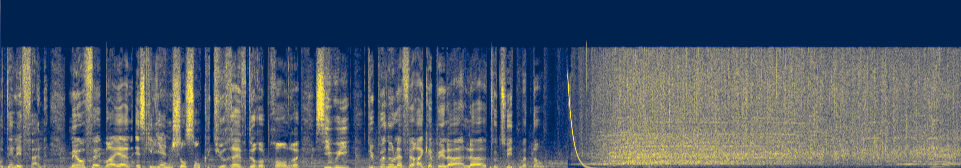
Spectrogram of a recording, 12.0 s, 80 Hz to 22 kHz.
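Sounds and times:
audience applauding: 7.6s - 12.0s.

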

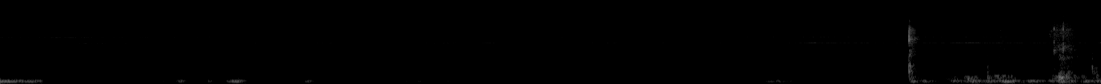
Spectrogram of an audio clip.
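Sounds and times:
faint electronic hum: 0.0s - 11.0s.

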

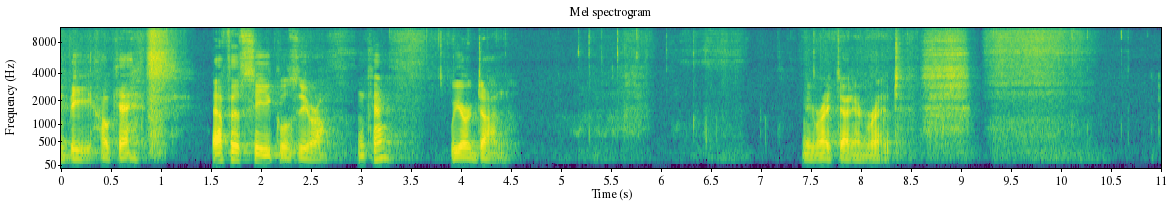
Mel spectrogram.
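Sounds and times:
breath close to microphone: 8.5s - 10.5s.

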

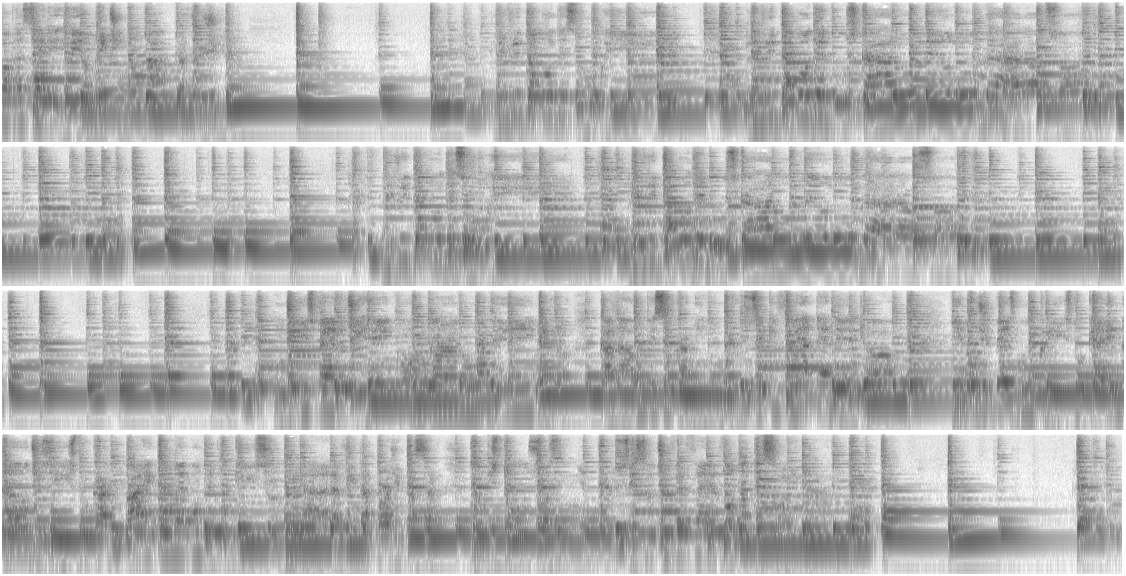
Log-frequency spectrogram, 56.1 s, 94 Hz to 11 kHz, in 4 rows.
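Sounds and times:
man singing: 0.0s - 3.1s, 5.5s - 15.6s, 18.3s - 26.6s, 30.2s - 53.3s
ukulele strumming: 0.0s - 56.0s.

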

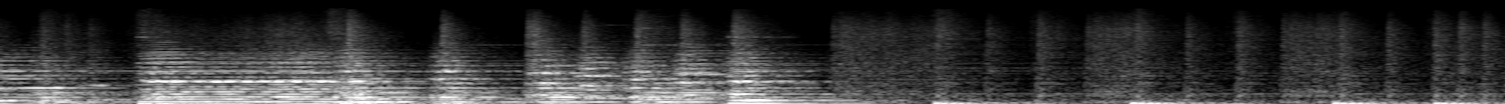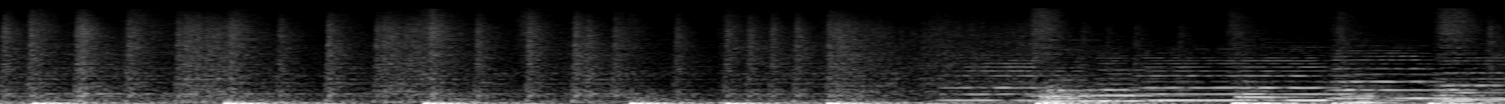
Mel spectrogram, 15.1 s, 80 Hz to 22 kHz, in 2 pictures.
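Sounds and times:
band playing a march: 0.0s - 8.8s, 10.8s - 15.0s
drum strokes: 0.0s - 15.0s.

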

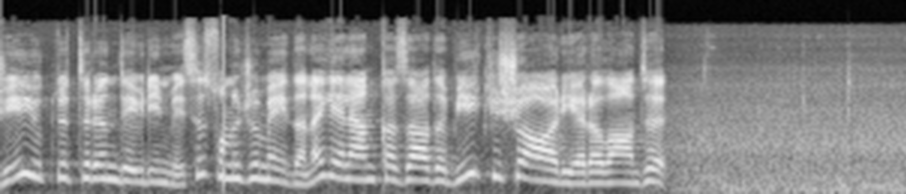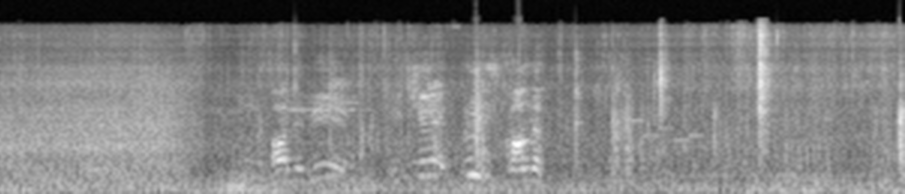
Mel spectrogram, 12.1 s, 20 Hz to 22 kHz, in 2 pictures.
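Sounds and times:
cars driving past: 4.4s - 12.0s.

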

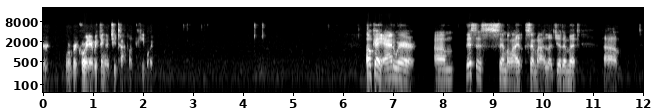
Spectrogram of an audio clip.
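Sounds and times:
sharp clicks: 4.2s - 4.5s.

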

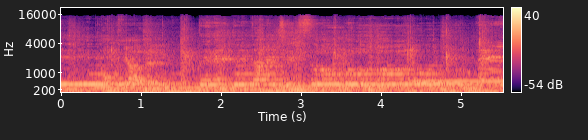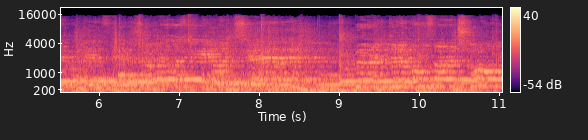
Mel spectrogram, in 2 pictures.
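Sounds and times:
voices singing: 0.0s - 11.0s
worship band playing: 0.0s - 11.0s.

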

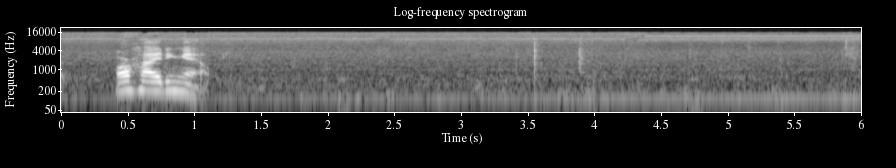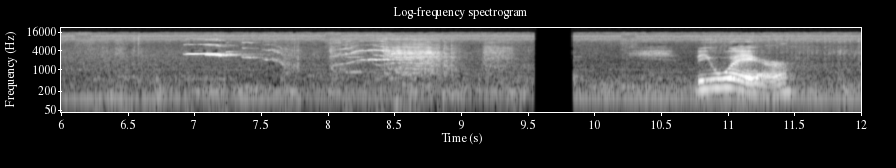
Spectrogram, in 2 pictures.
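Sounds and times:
door hinges creaking: 6.9s - 9.6s.

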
